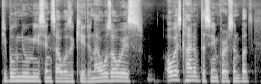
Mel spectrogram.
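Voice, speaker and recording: A man's voice: fairly high pitch, steady tone, fast, dry recording, studio quality. A young man from Austria, a podcast guest talking casually, often restarting his sentences and leaning on "you know". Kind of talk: casual conversational interview.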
